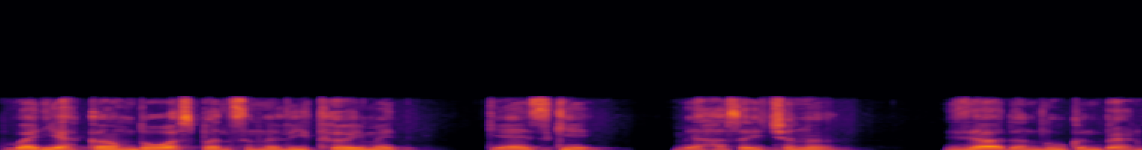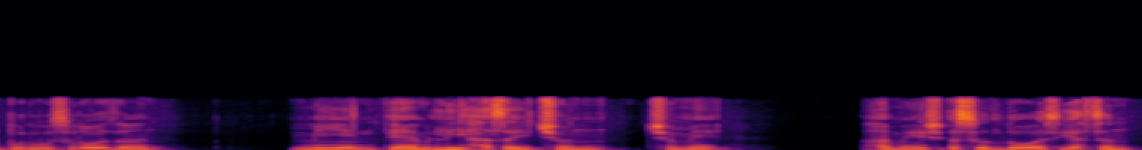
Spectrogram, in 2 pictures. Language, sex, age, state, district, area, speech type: Kashmiri, male, 30-45, Jammu and Kashmir, Kupwara, rural, spontaneous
